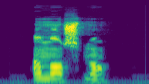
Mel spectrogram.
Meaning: 1. fitting, fit 2. press fit
- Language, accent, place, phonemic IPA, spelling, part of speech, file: French, France, Lyon, /ɑ̃.mɑ̃ʃ.mɑ̃/, emmanchement, noun, LL-Q150 (fra)-emmanchement.wav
